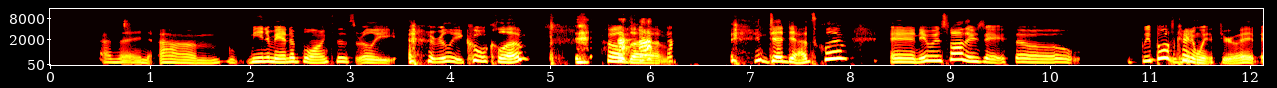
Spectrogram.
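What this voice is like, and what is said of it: Sick-sounding voice, coughing. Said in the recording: “Still recovering, as you can tell from my voice. I still don't sound like a healthy person... I keep coughing because my lungs don't work anymore”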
